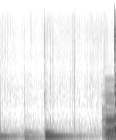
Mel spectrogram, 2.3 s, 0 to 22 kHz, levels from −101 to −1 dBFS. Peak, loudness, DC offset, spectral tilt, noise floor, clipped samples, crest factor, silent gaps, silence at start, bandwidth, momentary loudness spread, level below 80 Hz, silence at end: -20 dBFS; -44 LUFS; under 0.1%; -5.5 dB/octave; -69 dBFS; under 0.1%; 24 dB; none; 0 s; 17 kHz; 19 LU; -86 dBFS; 0 s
